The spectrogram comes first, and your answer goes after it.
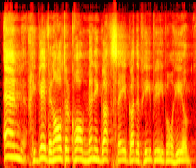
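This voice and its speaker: A man's voice: high-pitched, moderate pace, vocal fry. A man preaching a sermon as pastor, telling stories with energy, repeating and restarting words, and speaking straight to the congregation. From Malta. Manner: animated storyteller, repeats and restarts words, addresses the congregation directly.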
